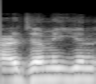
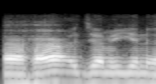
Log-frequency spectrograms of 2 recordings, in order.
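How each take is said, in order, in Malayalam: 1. പൂർണ്ണവും വ്യക്തവുമായ ഗ്ലോട്ടൽ സ്റ്റോപ്പ് ഉച്ചരിക്കുന്നു. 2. ഗ്ലോട്ടൽ സ്റ്റോപ്പിന്റെ സ്ഥാനത്ത് എച്ച് ശബ്ദം വരുന്നു. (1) "ഹംസയല്ല, വ്യക്തമായി ഹറക്കത്തിനെ ഉച്ചരിക്കുകയല്ല" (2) "ചിലർക്ക് ഹാ കടന്നു വരും"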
